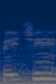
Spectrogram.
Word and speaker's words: Beijing: p is the way that foreigners used to pronounce the city and Beijing is way local people WS when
